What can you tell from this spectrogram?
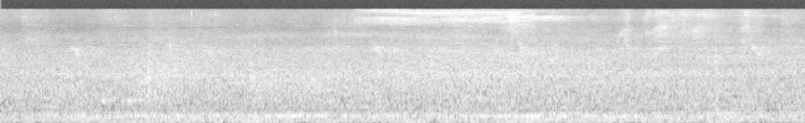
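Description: Steady low hum of an idling motor vehicle engine, holding an even pitch throughout.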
